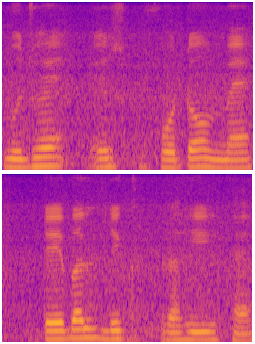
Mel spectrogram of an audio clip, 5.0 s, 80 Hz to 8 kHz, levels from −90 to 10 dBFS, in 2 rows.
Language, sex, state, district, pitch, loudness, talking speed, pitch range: Hindi, male, Madhya Pradesh, Dhar, 140 Hz, -18 LUFS, 95 wpm, 130-150 Hz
